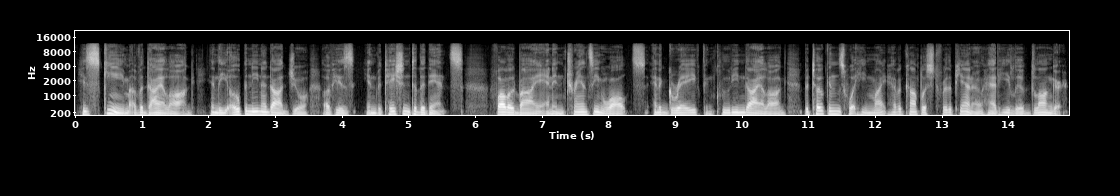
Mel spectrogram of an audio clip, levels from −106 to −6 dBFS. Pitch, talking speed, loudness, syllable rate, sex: 100 Hz, 155 wpm, -20 LUFS, 4.9 syllables/s, male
